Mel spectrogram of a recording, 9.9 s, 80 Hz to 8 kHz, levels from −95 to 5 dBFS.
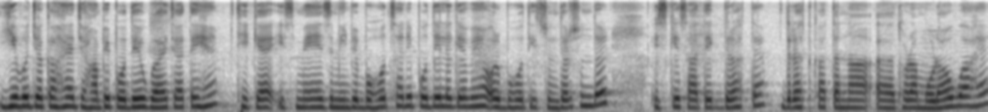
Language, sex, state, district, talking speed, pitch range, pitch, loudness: Hindi, female, Delhi, New Delhi, 230 wpm, 205-235 Hz, 220 Hz, -16 LUFS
